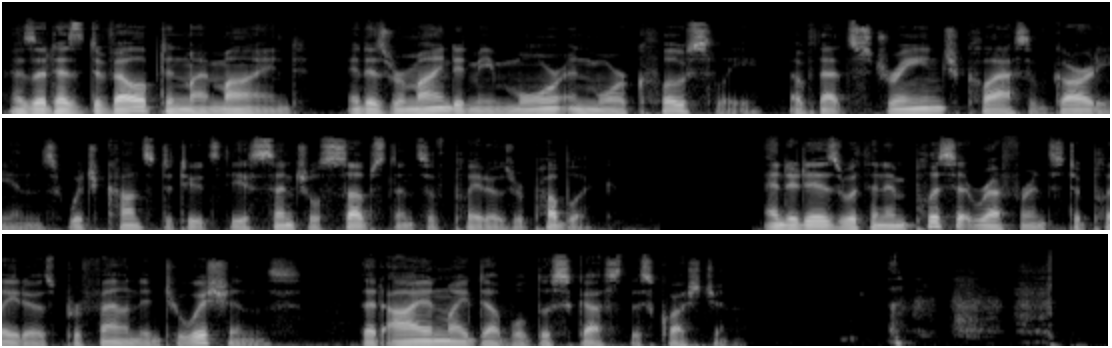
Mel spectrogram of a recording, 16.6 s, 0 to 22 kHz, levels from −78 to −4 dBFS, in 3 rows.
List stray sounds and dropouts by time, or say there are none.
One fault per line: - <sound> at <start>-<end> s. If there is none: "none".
- breath at 15.3-16.4 s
